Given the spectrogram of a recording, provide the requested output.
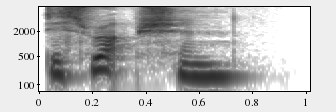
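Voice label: "disruption", British English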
